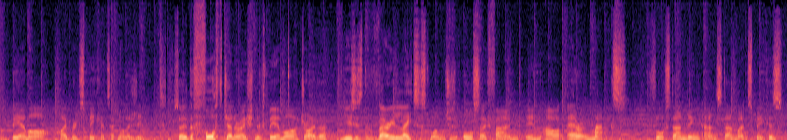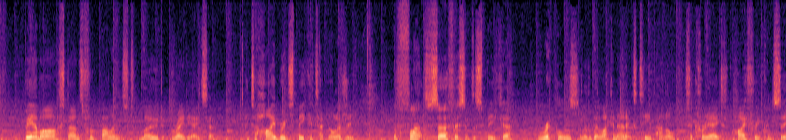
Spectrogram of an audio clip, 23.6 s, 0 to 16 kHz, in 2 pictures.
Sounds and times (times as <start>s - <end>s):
Music: 0.0s - 23.6s
Speech: 0.0s - 23.6s.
